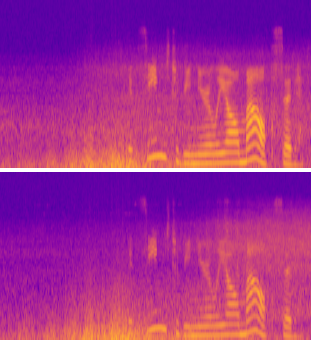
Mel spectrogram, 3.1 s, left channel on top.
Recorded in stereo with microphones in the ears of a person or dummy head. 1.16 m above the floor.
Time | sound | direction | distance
1.3 | a woman speaking | 30° left (ahead or behind) | ?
